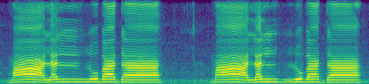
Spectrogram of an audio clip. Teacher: اہلکت مالا لبدا، لبدا تنوین کے بعد لام آ رہا ہے، تو ادغام کا قاعدہ ہے، ادغام بلا غنہ، یعنی کہ غنہ کے بغیر ہم یہاں پہ ادغام کریں گے۔ لام پہ جو دو زبر کی تنوین ہے اسے ہم اگلے لام کے ساتھ ملا کے پڑھیں گے۔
